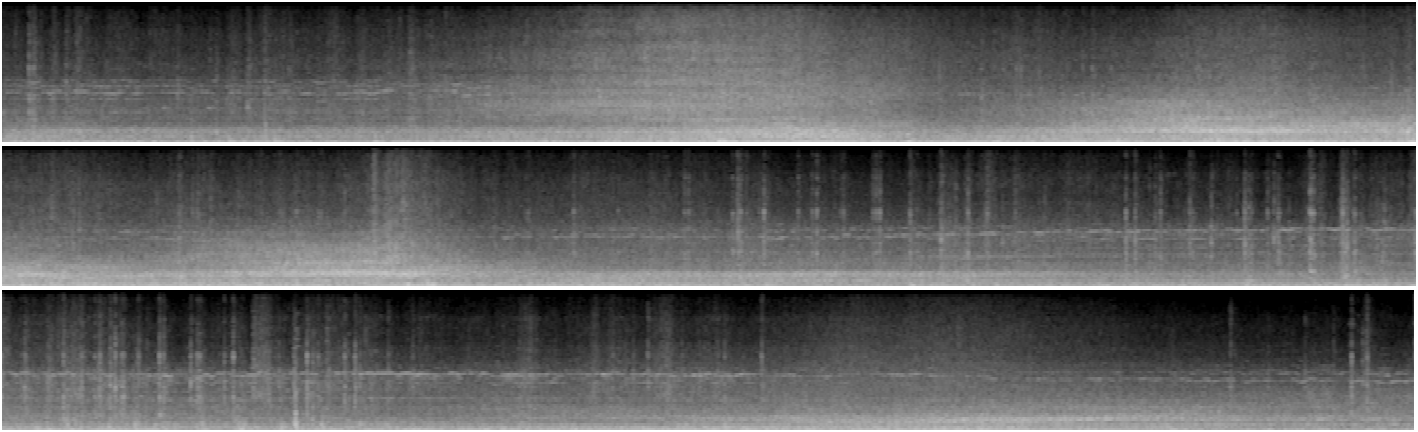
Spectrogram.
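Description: Steady rumble of a mobility scooter running along a snow-covered footpath, with road traffic passing close by: three vehicles swell up and fade one after another in the first half, and another passes near the end.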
